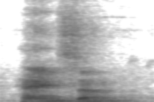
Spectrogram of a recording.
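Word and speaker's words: handsome: जैसे आप देखें हैंडसम। हैंडसम में 2 सलेबल है, हैंड और सम। यहाँ डी का उच्चारण नहीं करते हैं।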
